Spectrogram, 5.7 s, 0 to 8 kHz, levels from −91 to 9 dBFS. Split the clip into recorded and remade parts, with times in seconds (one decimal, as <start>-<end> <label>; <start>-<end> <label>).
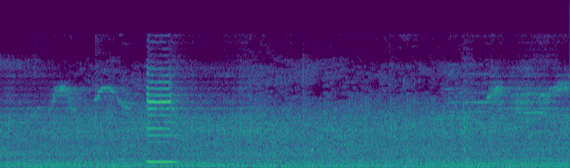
0.0-0.7 remade; 0.7-1.7 recorded; 1.7-2.5 remade; 2.5-4.9 recorded; 4.9-5.7 remade

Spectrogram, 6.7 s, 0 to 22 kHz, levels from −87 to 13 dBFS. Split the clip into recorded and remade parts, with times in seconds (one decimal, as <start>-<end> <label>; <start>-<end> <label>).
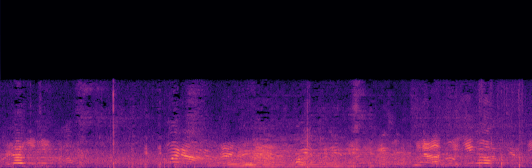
0.0-3.1 recorded; 3.1-3.7 remade; 3.7-4.4 recorded; 4.4-5.2 remade; 5.2-6.7 recorded

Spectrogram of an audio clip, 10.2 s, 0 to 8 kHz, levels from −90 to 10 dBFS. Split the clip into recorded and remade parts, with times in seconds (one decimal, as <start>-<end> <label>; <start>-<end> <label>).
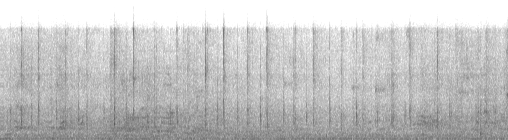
0.0-3.3 remade; 3.3-4.7 recorded; 4.7-10.2 remade

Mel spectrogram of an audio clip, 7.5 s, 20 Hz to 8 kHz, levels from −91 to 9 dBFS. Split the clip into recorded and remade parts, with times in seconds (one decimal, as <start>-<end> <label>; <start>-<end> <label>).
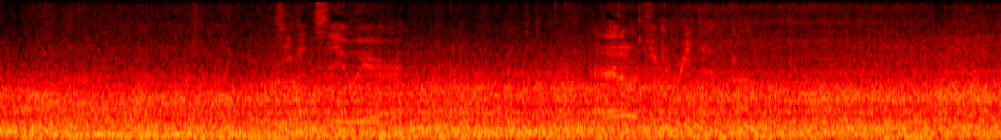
0.0-7.5 recorded

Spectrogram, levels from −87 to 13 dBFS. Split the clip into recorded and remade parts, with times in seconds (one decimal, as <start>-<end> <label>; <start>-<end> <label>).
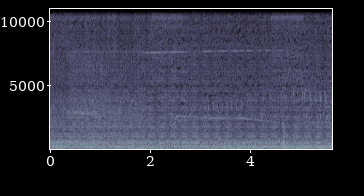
0.0-1.9 remade; 1.9-5.7 recorded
